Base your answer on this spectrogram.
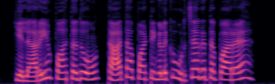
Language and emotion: Tamil, happy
